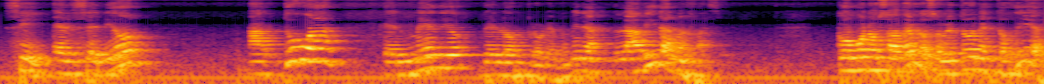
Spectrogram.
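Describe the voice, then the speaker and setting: A man preaching a sermon, reading scripture aloud dramatically with sudden loud emphasis. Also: a little high, big pitch swings, unhurried, slight background noise. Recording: very echoey room, from far off.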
